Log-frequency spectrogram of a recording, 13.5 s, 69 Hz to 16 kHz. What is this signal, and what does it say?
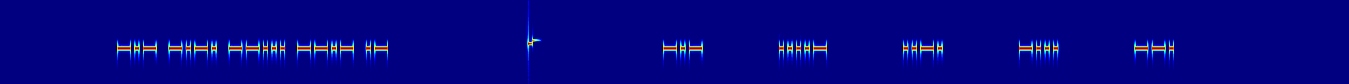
Morse code, heard as a keyed tone, about 28 wpm, spaced as for 14 wpm, 700 Hz. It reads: KC7QA K4FBG
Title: USA Call Signs - 5 Characters - 6x Character Spacing - 28wpm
